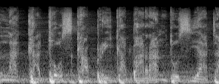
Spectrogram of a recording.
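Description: A man praying in tongues into a microphone: a fast, clipped run of syllables, about five or six a second.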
